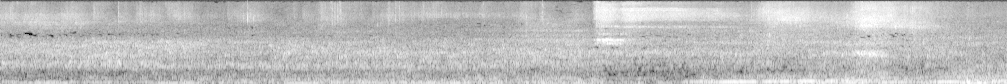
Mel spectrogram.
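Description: Street traffic: a low rumble throughout, then a motor vehicle's engine hum growing louder from about seven seconds in as it draws near.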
